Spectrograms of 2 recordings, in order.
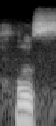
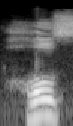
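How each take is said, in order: First: "হুস" with a thin, light s; thin Sin sound. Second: "হুস" with a thick, heavy Arabic Sad; thick Sad sound. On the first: Teacher contrasting Sin with Sad, thin light "হুস". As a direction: keep "হুস" fine and soft, a plain Sin. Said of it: "সিনের ক্ষেত্রে সাউন্ডটা চিকন হবে". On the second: Teacher showing learners the Sad sound, thick emphatic "হুস". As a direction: make the s in "হুস" full and emphatic. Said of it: "সদের ক্ষেত্রে সাউন্ডটা মোটা হবে". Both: Shown as a demonstration.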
